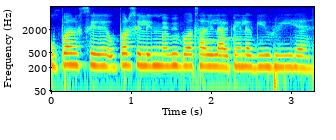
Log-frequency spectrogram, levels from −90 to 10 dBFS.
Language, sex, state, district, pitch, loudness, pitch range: Hindi, female, Jharkhand, Deoghar, 225 Hz, -16 LUFS, 215-230 Hz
